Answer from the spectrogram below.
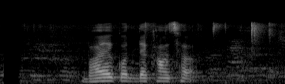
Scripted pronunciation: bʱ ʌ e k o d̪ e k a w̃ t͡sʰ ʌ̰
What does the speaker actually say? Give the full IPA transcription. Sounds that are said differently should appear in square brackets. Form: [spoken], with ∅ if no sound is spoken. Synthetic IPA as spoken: bʱ ʌ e k o d̪ e [kʰ] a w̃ t͡sʰ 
